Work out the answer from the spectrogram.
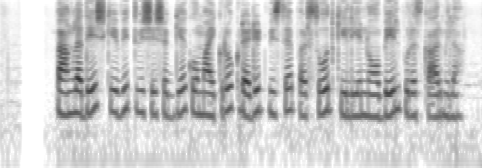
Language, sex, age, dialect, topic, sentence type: Hindi, female, 18-24, Hindustani Malvi Khadi Boli, banking, statement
